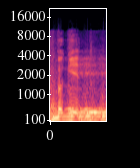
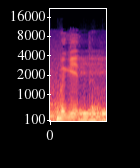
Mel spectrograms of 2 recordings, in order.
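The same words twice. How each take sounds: No difference in how they are said.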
